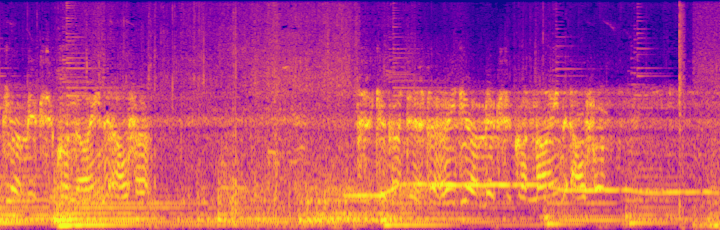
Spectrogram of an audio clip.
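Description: Faint, thin voices come through a small radio loudspeaker with crackle.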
